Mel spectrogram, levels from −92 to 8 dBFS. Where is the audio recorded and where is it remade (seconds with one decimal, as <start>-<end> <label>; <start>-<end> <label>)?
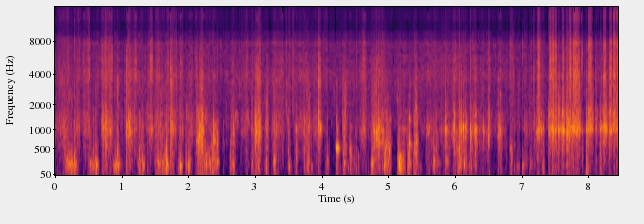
0.0-2.4 recorded; 2.4-5.9 remade; 5.9-8.5 recorded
